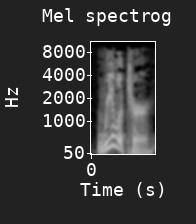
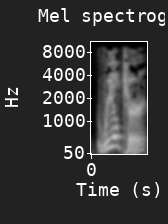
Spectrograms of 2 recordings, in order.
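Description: First: The word has an added extra syllable. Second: The word has no added syllable. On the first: The speaker calls it wrong. "what a lot of people say. They're adding extra syllables" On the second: The speaker calls it right. "Realtor is correct"

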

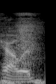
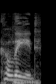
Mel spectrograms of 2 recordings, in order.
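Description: First: The second syllable sounds like 'lid'. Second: The second syllable sounds like 'leed'. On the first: The speaker calls it wrong. "not Khalid" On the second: The speaker calls it right. "Yes, Khalid"

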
